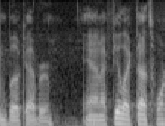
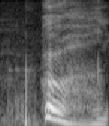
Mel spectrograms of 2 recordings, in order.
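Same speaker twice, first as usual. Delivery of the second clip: tired sigh; 6 dB louder than usual. Real, not acted. Tired sigh at day's end.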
